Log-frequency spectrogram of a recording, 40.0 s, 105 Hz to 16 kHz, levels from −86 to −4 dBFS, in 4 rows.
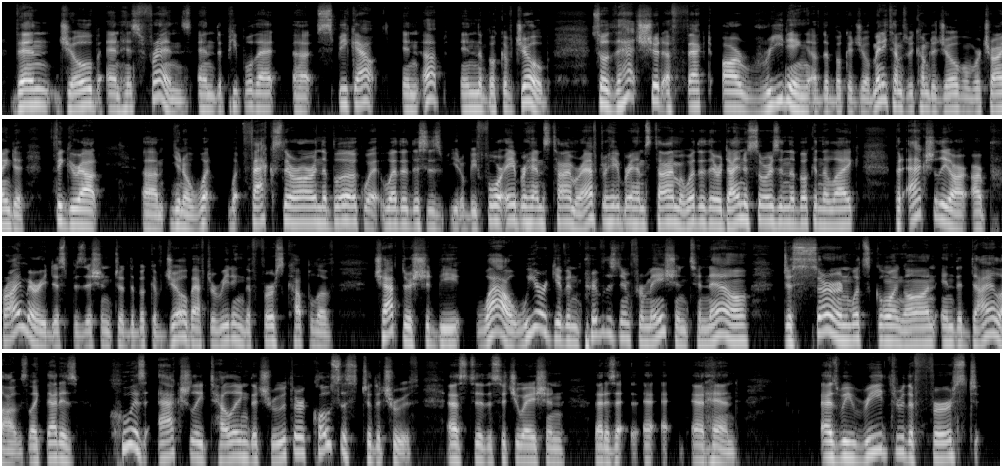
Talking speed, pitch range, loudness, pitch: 215 wpm, 130-165 Hz, -25 LUFS, 145 Hz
